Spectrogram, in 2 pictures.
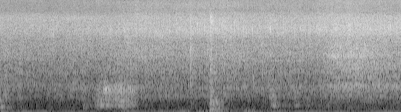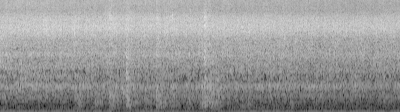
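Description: Onions frying in a hot pan for an egg curry, a steady close sizzle and hiss with occasional stirring scrapes and clinks throughout.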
